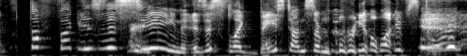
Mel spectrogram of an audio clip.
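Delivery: high, slow, incredulous; watching the bizarre deleted scene, amazed; baffled disbelief. Retold or imitated. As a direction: react in shocked disbelief. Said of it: "And I was like".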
